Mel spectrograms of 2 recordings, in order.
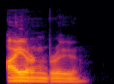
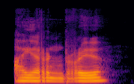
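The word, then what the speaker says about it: Irn-Bru: Roll your R's when you say brew. Iron brew. Iron brew.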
